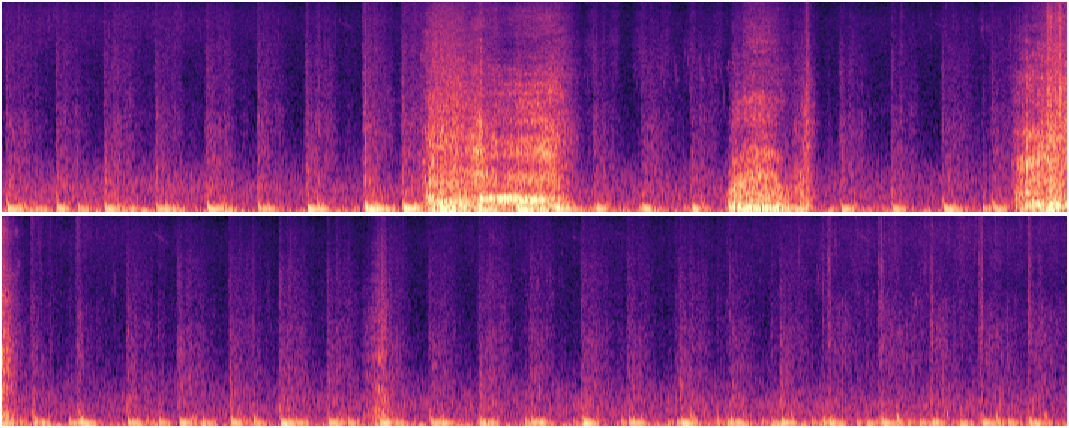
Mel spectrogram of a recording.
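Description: Heavy footsteps thud steadily on dirt.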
